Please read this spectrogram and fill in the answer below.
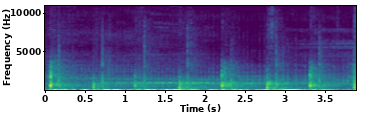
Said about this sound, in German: Es bläst ein leichter unterirdischer Wind, und leise hallt auch das Echo der Schritte derjenigen Gestalten wieder, die hier unten leben.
